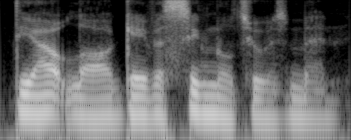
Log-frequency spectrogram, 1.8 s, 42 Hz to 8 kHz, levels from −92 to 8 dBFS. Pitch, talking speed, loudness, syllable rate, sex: 100 Hz, 275 wpm, -19 LUFS, 6.5 syllables/s, male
